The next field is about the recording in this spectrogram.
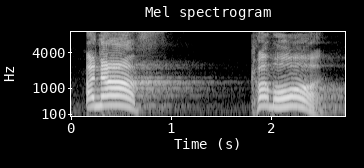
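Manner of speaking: forceful loud yell. Retelling stopping the kids' fights in the car: imitating own loud yell. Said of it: "'cause I've got a loud voice".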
